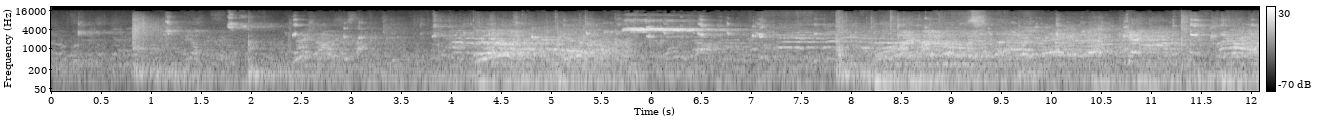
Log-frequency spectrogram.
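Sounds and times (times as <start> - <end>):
players shouting: 3.9 - 12.0.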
